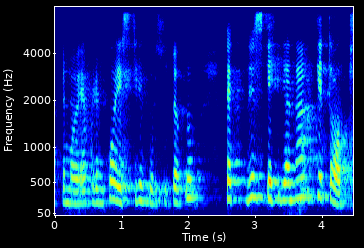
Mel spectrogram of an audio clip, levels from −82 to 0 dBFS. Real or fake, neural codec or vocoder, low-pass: fake; codec, 44.1 kHz, 2.6 kbps, SNAC; 7.2 kHz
